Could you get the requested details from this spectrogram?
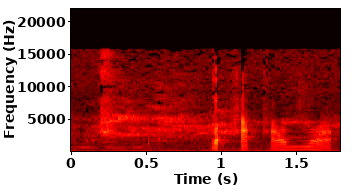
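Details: Hand-raised pet Alexandrine parakeet chatting with a person: two short sharp clicks followed by a longer curving, harmonic phrase that dips and rises, against a quiet room background.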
